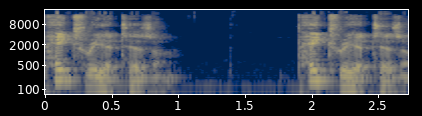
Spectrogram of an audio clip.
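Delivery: "patriotism" said very slowly, carefully and clearly.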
